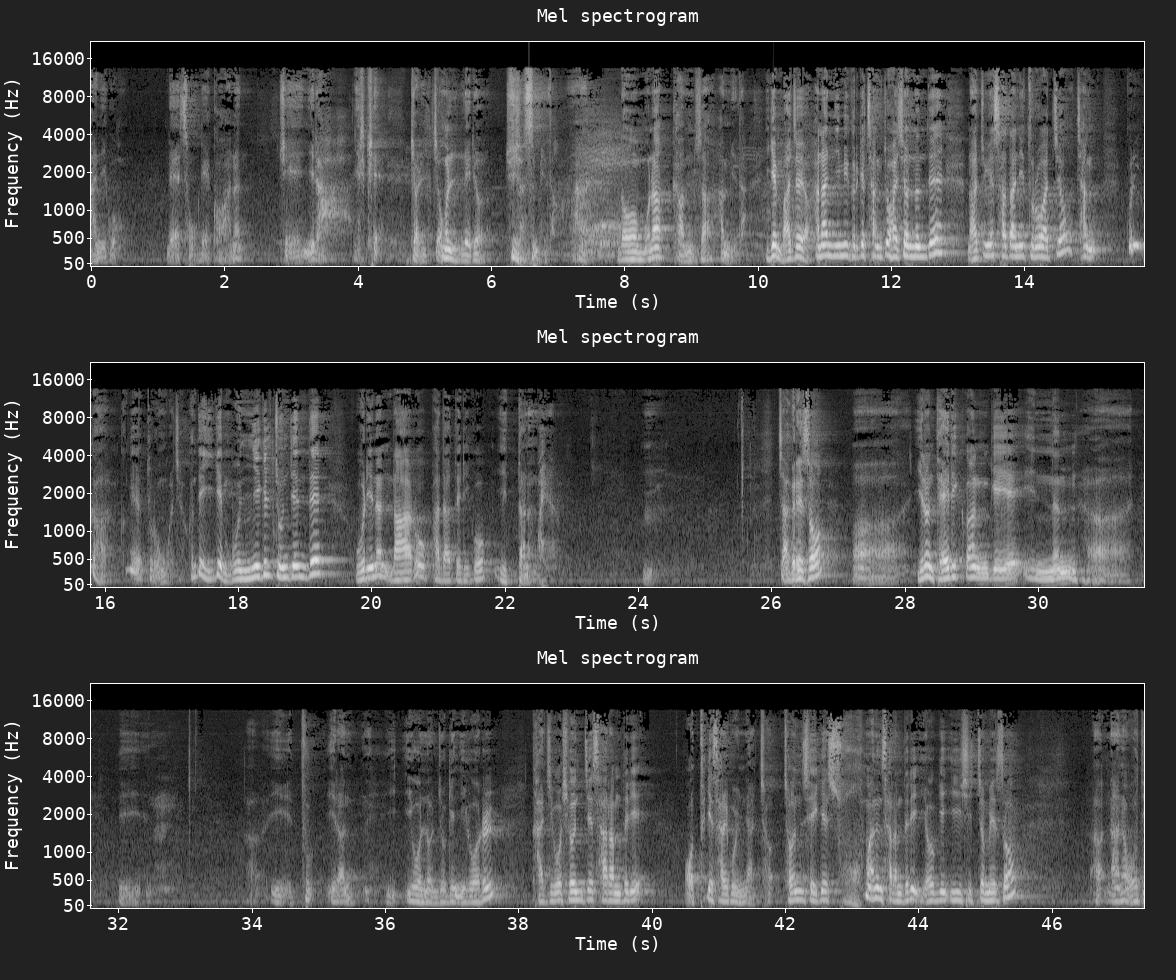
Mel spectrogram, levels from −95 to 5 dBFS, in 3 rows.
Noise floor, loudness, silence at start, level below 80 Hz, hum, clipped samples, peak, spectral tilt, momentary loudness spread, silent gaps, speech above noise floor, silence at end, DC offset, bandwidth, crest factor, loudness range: -51 dBFS; -20 LUFS; 0 s; -56 dBFS; none; under 0.1%; 0 dBFS; -4.5 dB/octave; 19 LU; none; 31 dB; 0 s; under 0.1%; 14 kHz; 20 dB; 14 LU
